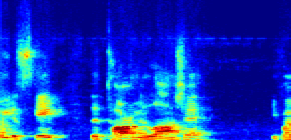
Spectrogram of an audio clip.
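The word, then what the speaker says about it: Dora Milaje: Like he's so great, and the way how he escaped the Dora Malay, if I pronounce correctly. Dora Malay, yeah, you got it.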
